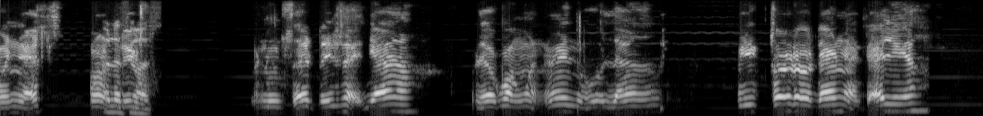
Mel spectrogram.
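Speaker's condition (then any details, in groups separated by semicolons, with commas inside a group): Cerebral palsy; congenital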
